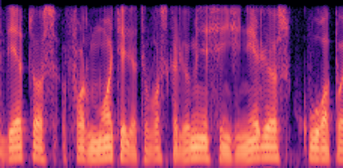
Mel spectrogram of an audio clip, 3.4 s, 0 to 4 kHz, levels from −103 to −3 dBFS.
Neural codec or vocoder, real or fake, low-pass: none; real; 3.6 kHz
